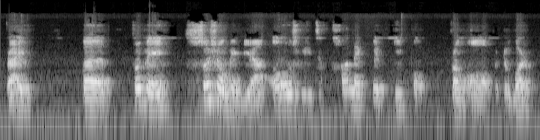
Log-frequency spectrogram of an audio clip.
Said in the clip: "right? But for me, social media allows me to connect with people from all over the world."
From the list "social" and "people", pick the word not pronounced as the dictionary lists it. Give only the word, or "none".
none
